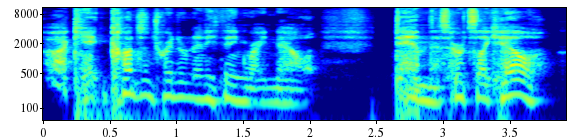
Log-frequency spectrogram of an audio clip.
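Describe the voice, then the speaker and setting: A man's voice: on the high side, normal speed, pushed and bright, husky, full character voice. A man playing a hot-headed, frustrated teenage boy soldier in an anime story. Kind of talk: anime fan-fiction roleplay.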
